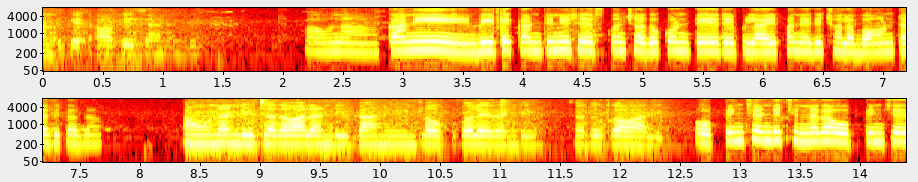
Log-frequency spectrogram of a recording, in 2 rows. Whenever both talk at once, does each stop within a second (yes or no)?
yes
